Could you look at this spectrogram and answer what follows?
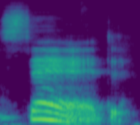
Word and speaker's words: said: one day my homeon teacher 다음에 말하 말씀하셨다라고 했으니까 say의 과거형 said 이거 발음 said지 say 아니니까 조심하세요 s said 슬픈이라는 said하고 발음이 같아요 그래서 said라고 읽어 주시면 되고 그다음에 있을 거예요라고 으니까 there will be 렇게 하면 이게 있을 거예요라는 말이에요.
